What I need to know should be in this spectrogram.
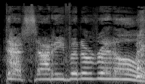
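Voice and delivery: high, put-on wail of protest; shouted last words. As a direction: cry out as a falling snake head. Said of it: "shouted their final words".

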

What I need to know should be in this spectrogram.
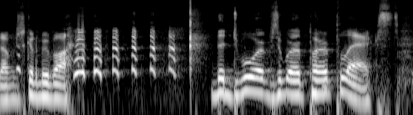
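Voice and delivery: ordinary delivery, nothing marked

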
